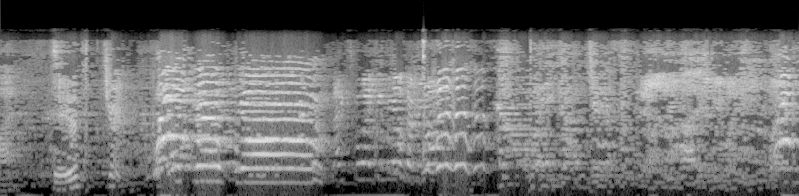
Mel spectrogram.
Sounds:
Speech, Music

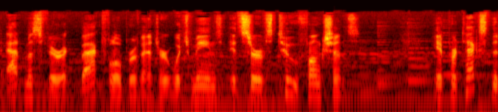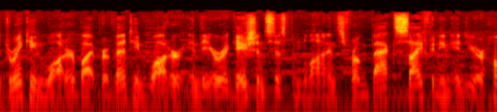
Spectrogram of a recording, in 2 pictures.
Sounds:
Speech, Music

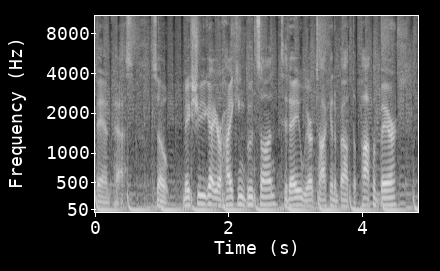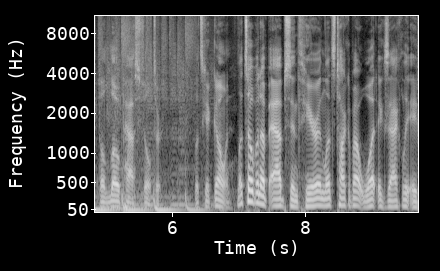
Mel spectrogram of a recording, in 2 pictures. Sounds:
Speech, Music

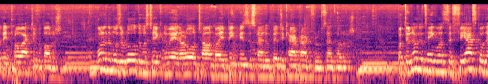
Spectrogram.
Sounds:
Music, Speech

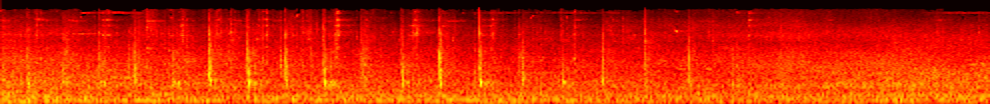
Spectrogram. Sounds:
Animal, Clip-clop

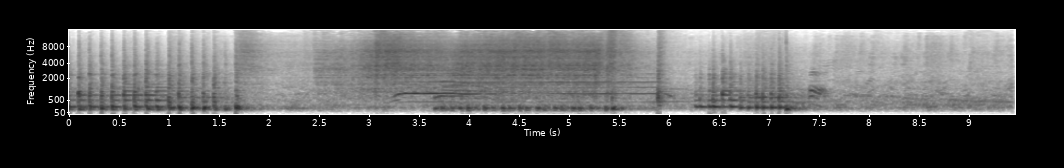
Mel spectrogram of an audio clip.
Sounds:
Speech, Percussion, Music

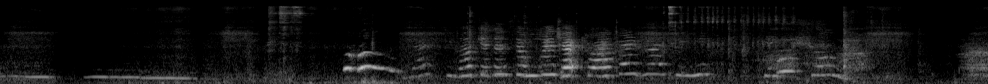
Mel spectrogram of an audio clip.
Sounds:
Speech

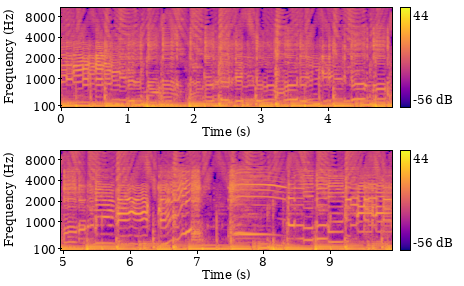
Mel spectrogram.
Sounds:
Plucked string instrument, Electric guitar, Strum, Music, Bass guitar, Acoustic guitar, Guitar, Musical instrument

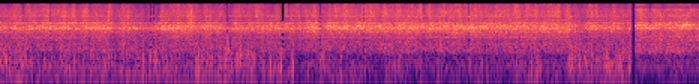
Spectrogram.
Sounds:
Helicopter, Vehicle

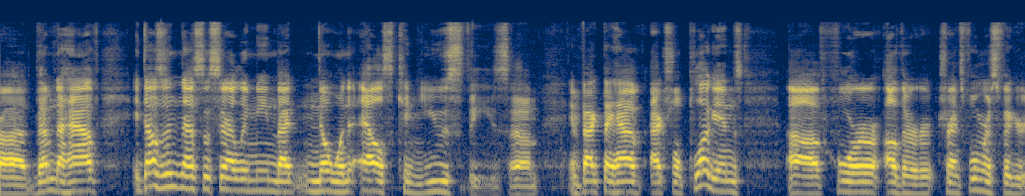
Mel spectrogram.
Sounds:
Speech

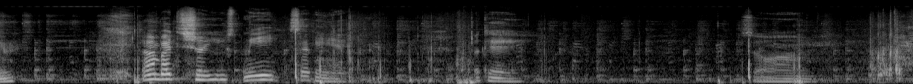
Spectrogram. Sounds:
Music, Speech

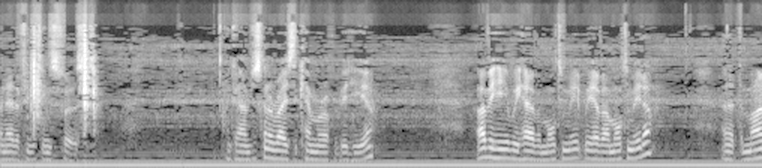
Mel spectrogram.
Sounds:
Speech

